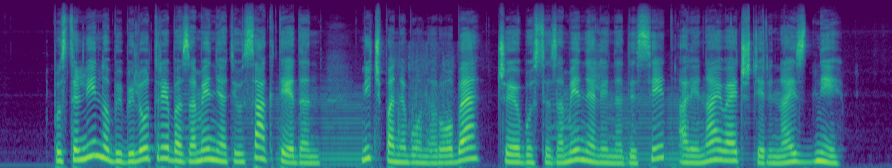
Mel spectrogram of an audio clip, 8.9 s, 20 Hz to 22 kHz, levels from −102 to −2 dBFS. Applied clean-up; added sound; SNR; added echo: neural mask model RNNoise.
